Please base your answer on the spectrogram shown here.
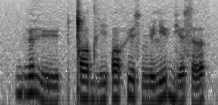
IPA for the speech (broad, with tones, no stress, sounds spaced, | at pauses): bʱ ʏ˥ ɦ y˩ | ǀ ɔ˧ dʱ i˩˥ ʔ ɔ˧ x y˥˩ s n y˩˥ lʲ y˥ bʲ ø˩˥ s ə˩˥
